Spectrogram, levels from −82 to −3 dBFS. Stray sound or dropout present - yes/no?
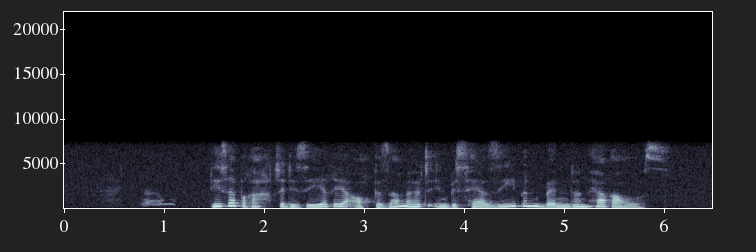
yes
